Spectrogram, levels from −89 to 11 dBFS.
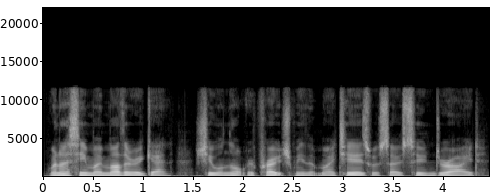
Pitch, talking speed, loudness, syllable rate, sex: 130 Hz, 240 wpm, -16 LUFS, 5.3 syllables/s, male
